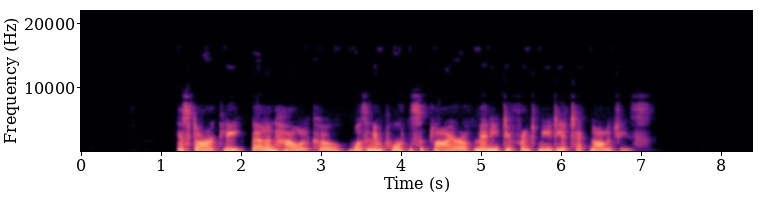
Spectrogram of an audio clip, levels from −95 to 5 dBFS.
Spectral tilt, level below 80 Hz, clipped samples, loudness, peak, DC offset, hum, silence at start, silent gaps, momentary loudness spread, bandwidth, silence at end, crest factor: -7 dB/octave; -54 dBFS; under 0.1%; -15 LUFS; 0 dBFS; under 0.1%; none; 1.2 s; none; 6 LU; 7.8 kHz; 1.5 s; 14 dB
